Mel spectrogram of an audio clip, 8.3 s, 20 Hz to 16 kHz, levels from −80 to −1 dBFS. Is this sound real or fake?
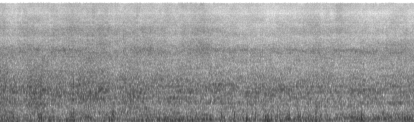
fake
